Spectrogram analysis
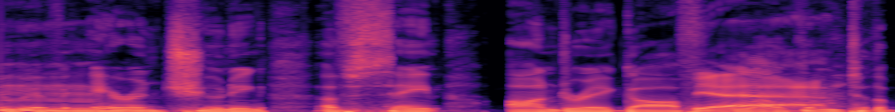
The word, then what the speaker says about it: St Andre: I was like, you see these Standray guys? And it was a literal mispronunciation. And Jake was like, it's St. Andre.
